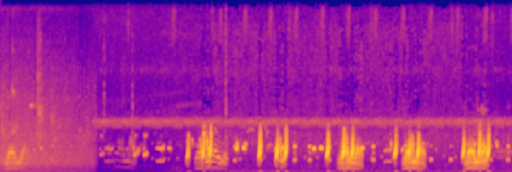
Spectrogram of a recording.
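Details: Quail calling in rich, repeated rapid note bursts about once a second after an opening wash of rough noise. A steady high electronic whine runs throughout.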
